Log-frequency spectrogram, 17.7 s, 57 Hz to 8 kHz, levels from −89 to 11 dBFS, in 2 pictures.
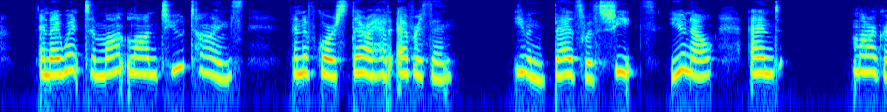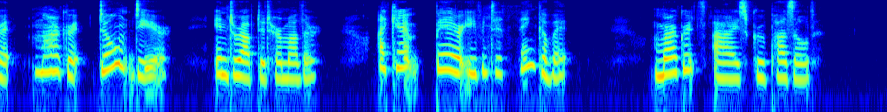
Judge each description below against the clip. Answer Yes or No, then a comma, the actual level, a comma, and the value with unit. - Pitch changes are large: No, average, 3.4 semitones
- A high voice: Yes, very high, 305 Hz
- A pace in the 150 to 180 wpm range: No, average, 140 wpm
